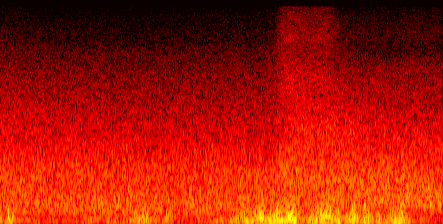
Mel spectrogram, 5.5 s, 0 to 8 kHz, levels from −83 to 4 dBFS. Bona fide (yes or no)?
yes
